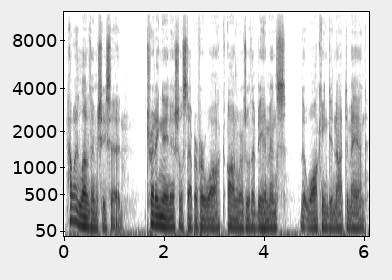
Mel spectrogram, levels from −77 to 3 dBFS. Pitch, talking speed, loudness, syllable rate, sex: 90 Hz, 215 wpm, -17 LUFS, 6.0 syllables/s, male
